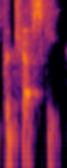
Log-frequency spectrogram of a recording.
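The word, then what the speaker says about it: Preczewski: pronounced it uh and he pronounced this one uh usabionum versus prachefsky and this case is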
